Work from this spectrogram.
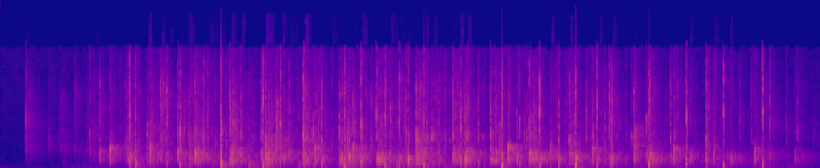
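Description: An audience at a talk in a library bursts into steady, dense applause, many hands clapping close together for several seconds without pause.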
